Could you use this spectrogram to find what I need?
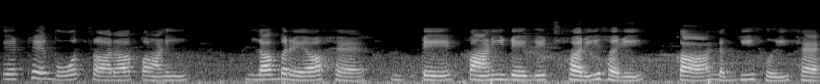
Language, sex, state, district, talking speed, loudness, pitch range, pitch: Punjabi, female, Punjab, Pathankot, 125 wpm, -17 LUFS, 190-220 Hz, 200 Hz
